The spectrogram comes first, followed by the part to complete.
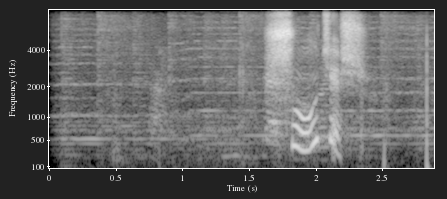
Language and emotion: Russian, neutral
